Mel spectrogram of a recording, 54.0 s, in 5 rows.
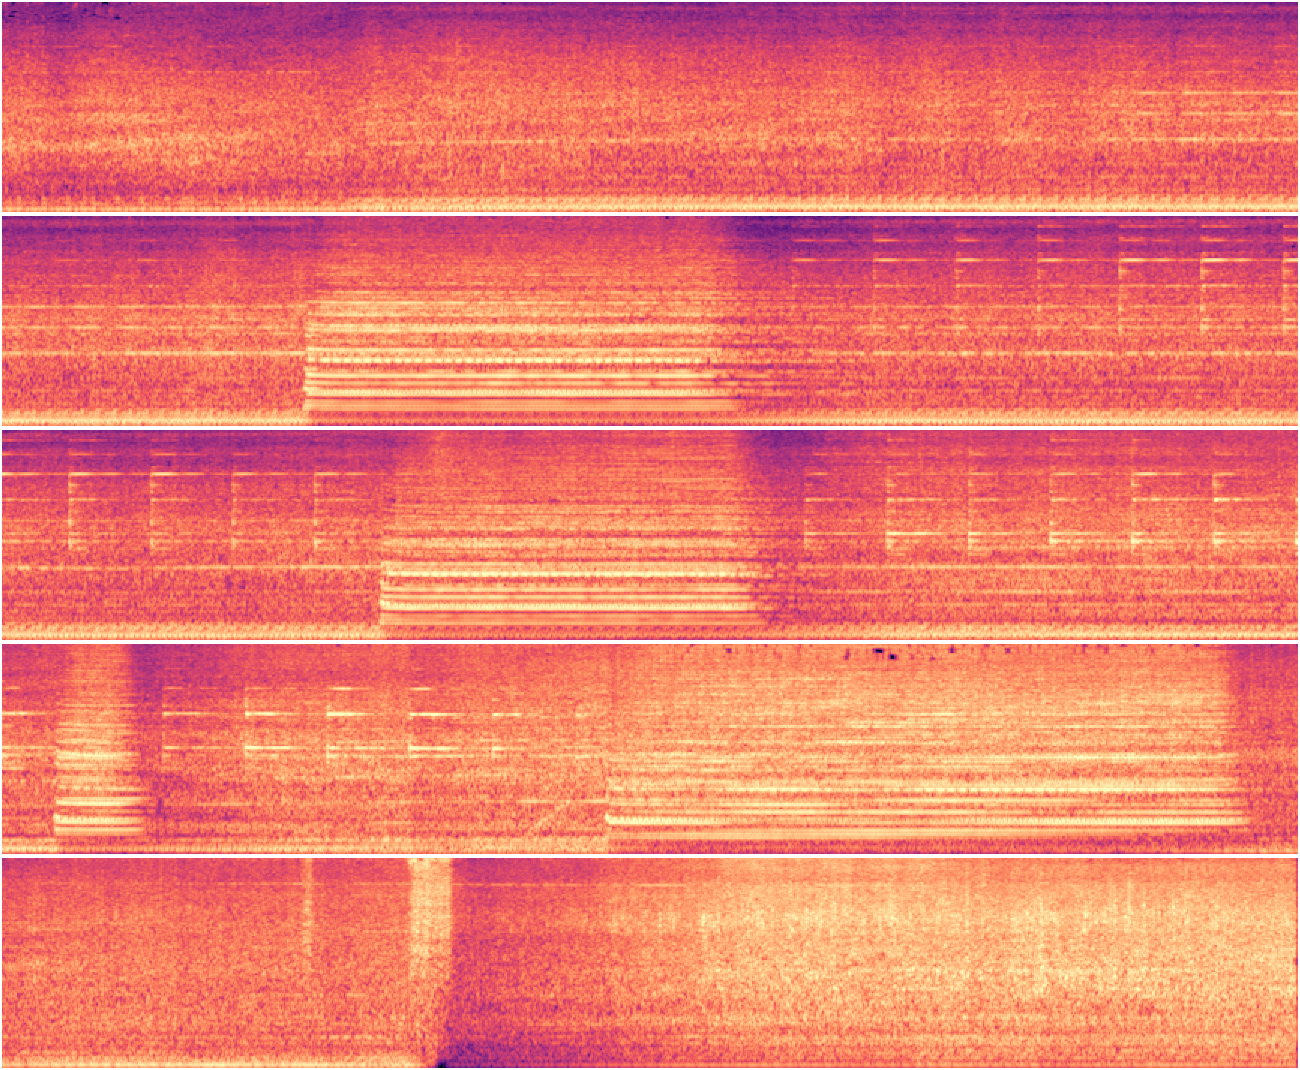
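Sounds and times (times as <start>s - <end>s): locomotive engine rumble: 0.0s - 54.0s
train cars rolling wheel noise: 0.0s - 54.0s
train air horn blasts: 13.3s - 17.3s, 24.8s - 28.2s, 32.8s - 33.8s, 36.8s - 42.9s.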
